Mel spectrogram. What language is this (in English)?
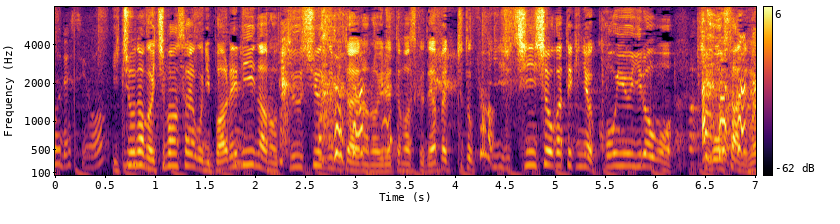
Japanese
